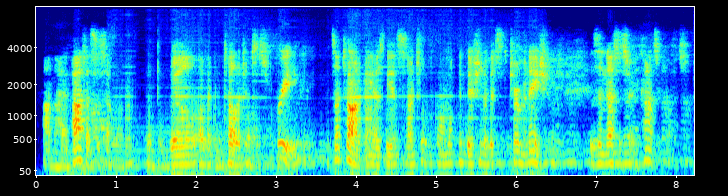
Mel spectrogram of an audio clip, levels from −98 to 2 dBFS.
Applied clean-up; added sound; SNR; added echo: neural separator model SepFormer DNS4.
